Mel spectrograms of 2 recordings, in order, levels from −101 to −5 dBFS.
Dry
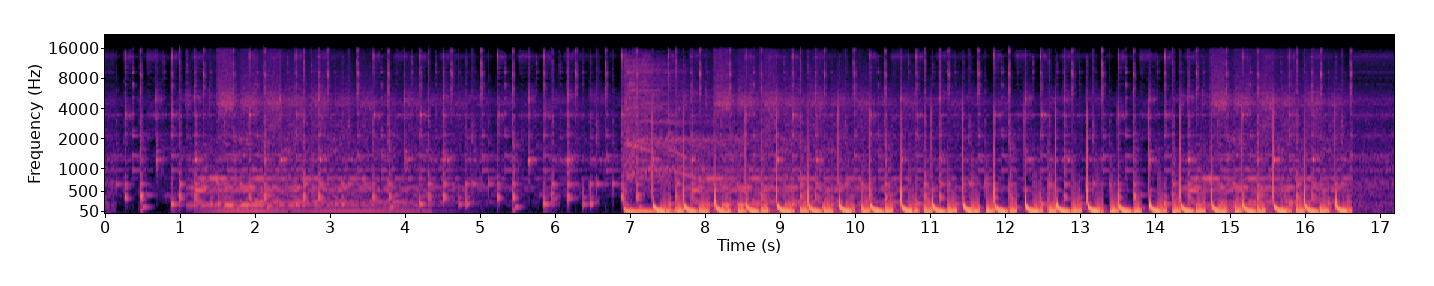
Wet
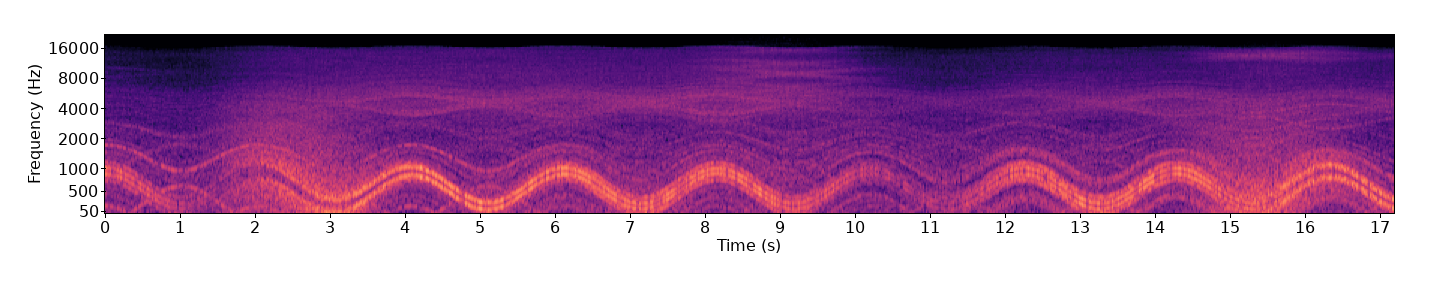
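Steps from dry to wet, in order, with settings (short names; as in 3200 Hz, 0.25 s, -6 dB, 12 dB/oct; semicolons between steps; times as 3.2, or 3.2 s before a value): added harmonics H 6 -29 dB, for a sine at -20.5 dBFS; Paulstretch 31×, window 0.10 s, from 8.04; ring modulator with a swept carrier 560 Hz, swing 70%, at 0.49 Hz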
